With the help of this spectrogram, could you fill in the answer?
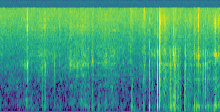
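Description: Long nails scratch the metal mesh grilles of the microphone capsules and the top of a black plastic Tascam handheld recorder. Faint, soft scraping and light taps give way after about two and a half seconds to louder, gritty, bright scratching bursts.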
